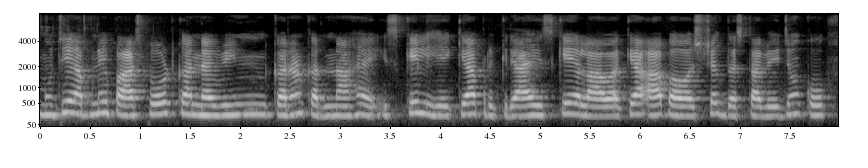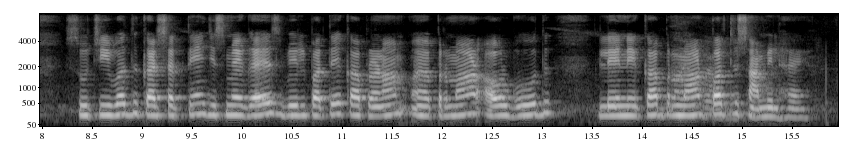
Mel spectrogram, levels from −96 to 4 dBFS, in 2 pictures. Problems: none marked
